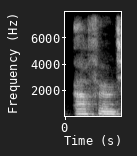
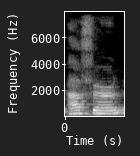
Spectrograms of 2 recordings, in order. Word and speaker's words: afferent: I don't blame you, because it is also very correct to pronounce it afferent and efferent. It's just that when I'm lecturing, the word afferent and the word efferent really sound a lot alike.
